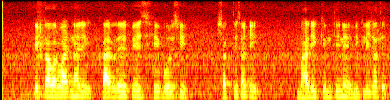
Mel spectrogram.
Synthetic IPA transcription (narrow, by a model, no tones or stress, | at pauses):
kiʈkaʋəɾʋaɽɳaɾiːkaɾd̪espiːshiːbuɾɕiː | ɕək̚t̪isaʈiː | bʱaɾiːkimt̪ineʋikliːd͡zat̪e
